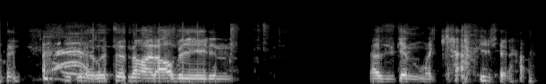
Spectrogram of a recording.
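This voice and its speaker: A man's voice: a little high, sing-song, unhurried, a bit bright, dry recording. Young Australian male, joking casual podcast host. Dull, dry lo-fi audio. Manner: slangy, sweary, joking. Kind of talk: casual chat.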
